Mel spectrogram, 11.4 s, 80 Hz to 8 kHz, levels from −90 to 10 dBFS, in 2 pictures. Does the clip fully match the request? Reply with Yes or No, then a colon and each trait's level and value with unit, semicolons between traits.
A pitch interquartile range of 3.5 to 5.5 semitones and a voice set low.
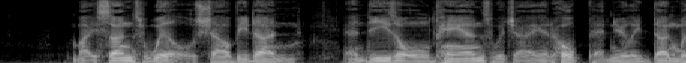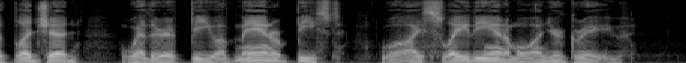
Yes: average, 4.0 semitones; very low, 85 Hz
